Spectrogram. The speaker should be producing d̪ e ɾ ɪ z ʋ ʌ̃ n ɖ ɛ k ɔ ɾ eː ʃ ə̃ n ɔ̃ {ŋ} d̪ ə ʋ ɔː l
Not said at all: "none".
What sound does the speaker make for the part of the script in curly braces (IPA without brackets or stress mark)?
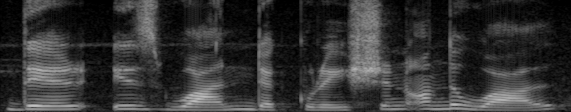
n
